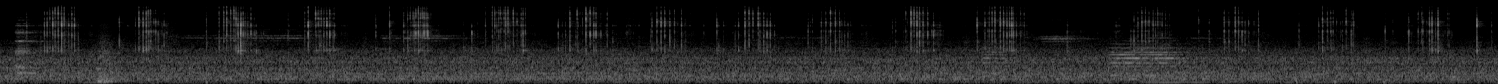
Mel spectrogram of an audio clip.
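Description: A stiff-bristled brush scrubs along the coils of a small gold-colored coiled metal wire bangle held in one hand. It makes a steady run of bright, scratchy, ratchet-like rasps in quick rhythmic strokes over a soft hissing bed, with a faint metallic ring now and then.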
